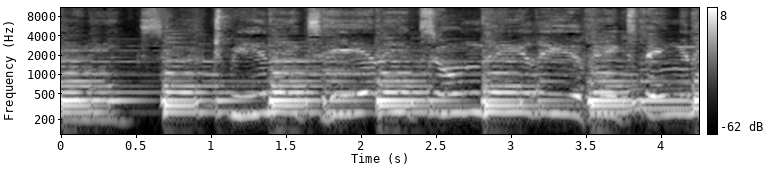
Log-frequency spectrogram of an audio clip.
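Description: Solo ukulele strumming chords in a reggae rhythm, with a brief break in the strumming just under a second in.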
